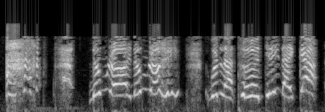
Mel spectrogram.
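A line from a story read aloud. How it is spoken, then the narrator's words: Overjoyed girl crying out. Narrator (Vietnamese): Thiếu nữ đó mừng quá, quên mất mình đang ở đâu, cứ nắm chặt lấy tay chàng mà la lên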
